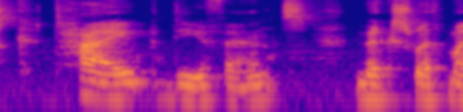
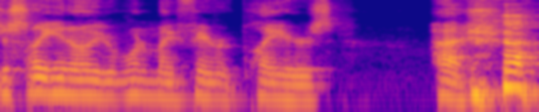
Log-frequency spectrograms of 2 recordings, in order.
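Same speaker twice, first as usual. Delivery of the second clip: put-on child's whisper, mock secretive; 5 dB louder than usual. On a bench, speaker retells what a kid whispered to them, retelling a kid's whisper. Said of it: "he's like whispering to me".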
